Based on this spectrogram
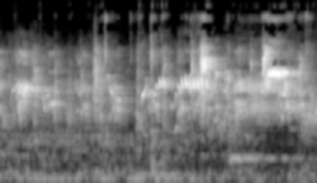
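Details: Pet birds chattering together: budgerigars, zebra finches, a rose bird and a canary. Soft warbling chatter builds into louder, brighter chirps, ending with a sharp high whistle.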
